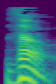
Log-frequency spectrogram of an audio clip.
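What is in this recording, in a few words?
"tho'", British English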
